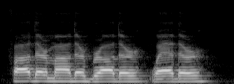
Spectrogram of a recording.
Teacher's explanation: Não é morder de verdade não, é uma pressionada, né? E minha garganta vibra, a sua garganta tem que vibrar também.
